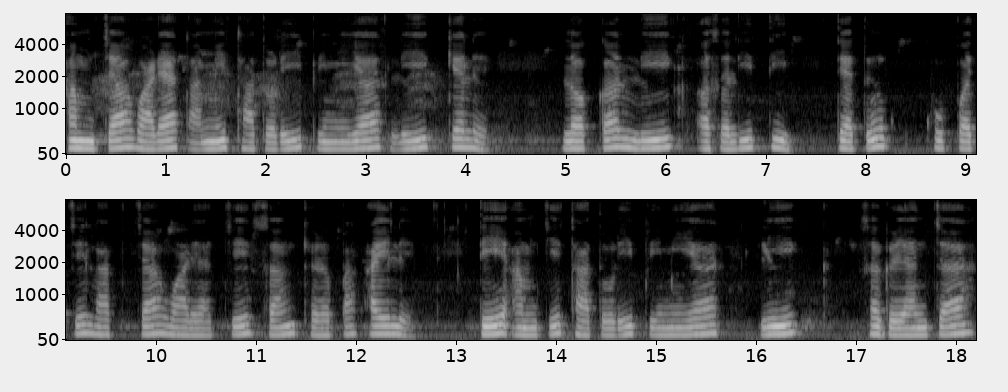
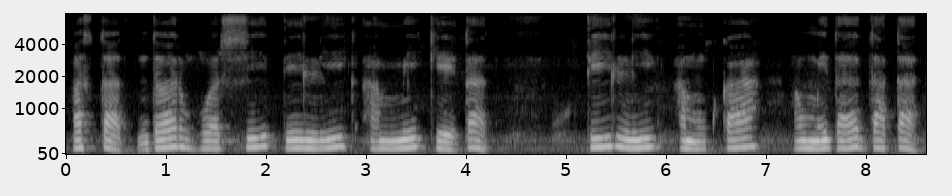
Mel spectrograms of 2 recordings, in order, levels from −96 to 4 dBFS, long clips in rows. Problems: background sounds at intervals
